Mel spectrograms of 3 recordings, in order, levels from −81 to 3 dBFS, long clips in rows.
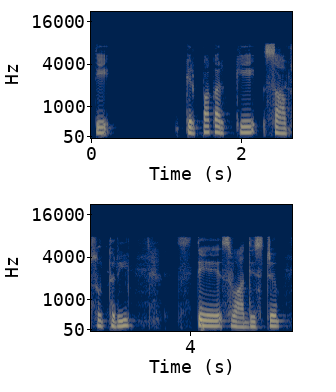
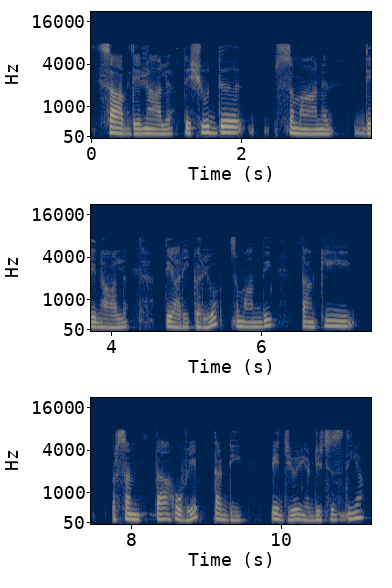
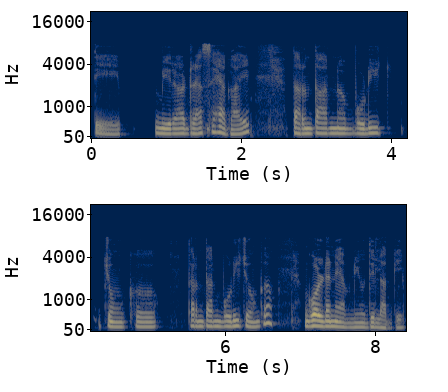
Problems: none marked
